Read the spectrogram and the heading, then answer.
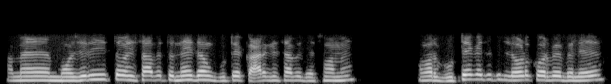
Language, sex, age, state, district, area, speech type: Odia, male, 45-60, Odisha, Nuapada, urban, conversation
